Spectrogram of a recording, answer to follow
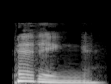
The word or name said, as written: petting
